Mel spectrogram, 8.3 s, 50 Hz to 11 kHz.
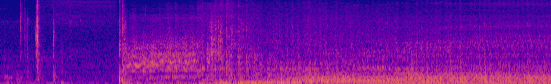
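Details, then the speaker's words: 1964 Ford F250 dump truck Y-block V8 with Motorcraft two-barrel carburetor, first run after sitting over a decade, on choke: stumbling catch, then fast running idle with light sewing-machine ticking; valves apparently freed up. Cause suspected, not confirmed. "so i think they freed up you can hear them typical y block sounds like a sewing machine that's kevin's valve dance"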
